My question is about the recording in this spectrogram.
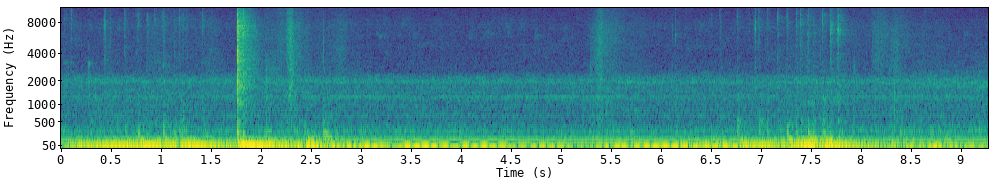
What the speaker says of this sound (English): this is where I need to type in my password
